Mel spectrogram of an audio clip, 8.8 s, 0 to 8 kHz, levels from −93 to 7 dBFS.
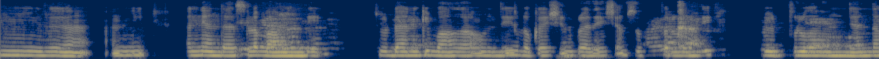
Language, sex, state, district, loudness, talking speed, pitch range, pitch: Telugu, female, Andhra Pradesh, Chittoor, -28 LUFS, 95 wpm, 185-205 Hz, 195 Hz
